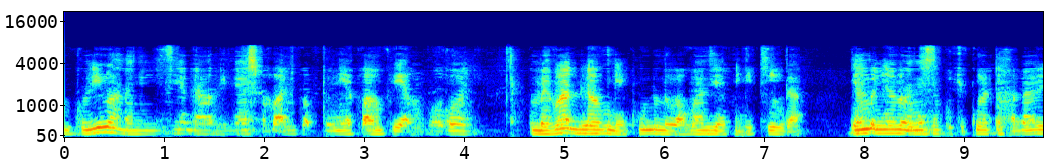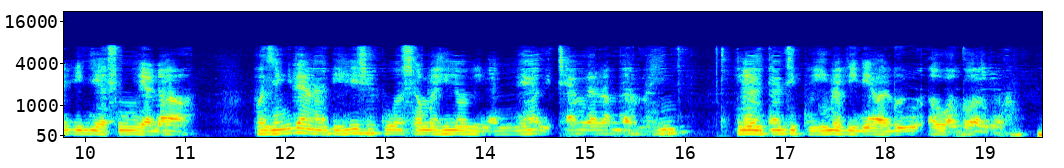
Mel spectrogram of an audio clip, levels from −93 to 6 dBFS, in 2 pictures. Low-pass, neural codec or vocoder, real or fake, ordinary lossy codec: 7.2 kHz; codec, 44.1 kHz, 1.7 kbps, Pupu-Codec; fake; AAC, 32 kbps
